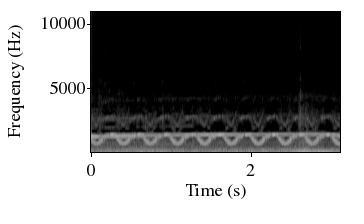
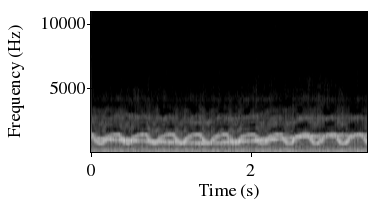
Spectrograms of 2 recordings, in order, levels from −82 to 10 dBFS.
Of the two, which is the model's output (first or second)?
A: second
